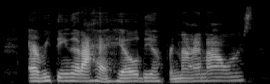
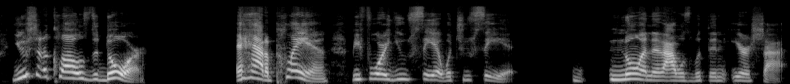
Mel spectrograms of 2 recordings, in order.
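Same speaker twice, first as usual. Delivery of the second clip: heated, louder telling-off; kızgın azarlama; 4 semitones higher, 6 dB louder than usual. Retold or imitated. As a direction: lay into them, stressing each accusation. Imagined angry scolding of a relative.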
